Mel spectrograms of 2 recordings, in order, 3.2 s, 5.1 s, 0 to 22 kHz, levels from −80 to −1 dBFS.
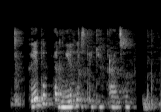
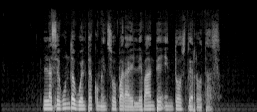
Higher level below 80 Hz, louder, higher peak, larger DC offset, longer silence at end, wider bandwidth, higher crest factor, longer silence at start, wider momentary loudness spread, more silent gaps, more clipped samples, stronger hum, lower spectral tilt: second, -64 dBFS vs -48 dBFS; about the same, -26 LUFS vs -24 LUFS; about the same, -8 dBFS vs -6 dBFS; neither; second, 0 s vs 0.75 s; second, 8.2 kHz vs 15.5 kHz; about the same, 18 dB vs 20 dB; second, 0.25 s vs 0.85 s; first, 18 LU vs 11 LU; first, 0.51-0.57 s, 2.75-2.84 s vs none; neither; second, none vs 60 Hz at -45 dBFS; about the same, -5.5 dB/octave vs -5 dB/octave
